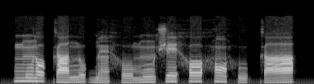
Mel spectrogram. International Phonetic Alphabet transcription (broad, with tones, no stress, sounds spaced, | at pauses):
m ũ˦ ɾ ɔ˦˨ k a˧ n o˧ ɡ͡b ɛ̃˨ h o˨ m ũ˧ ʃ e˦ h ɔ˦ h ɔ̃˦˨ h u˨ k a˨˦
